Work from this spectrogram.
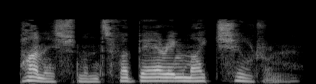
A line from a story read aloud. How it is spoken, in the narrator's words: she said bitterly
